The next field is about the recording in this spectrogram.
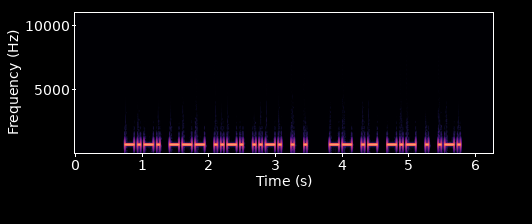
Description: Morse code, heard as a keyed tone, about 25 wpm, 700 Hz. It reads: COFFEE MAKER
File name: Easy Words - Speed-Racing with Hints - 25wpm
